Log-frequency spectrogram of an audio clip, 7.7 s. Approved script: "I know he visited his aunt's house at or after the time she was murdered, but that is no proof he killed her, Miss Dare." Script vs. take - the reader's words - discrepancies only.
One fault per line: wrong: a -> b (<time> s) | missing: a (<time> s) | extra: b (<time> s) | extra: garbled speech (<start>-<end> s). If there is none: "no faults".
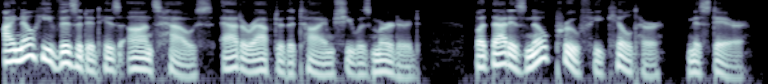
no faults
